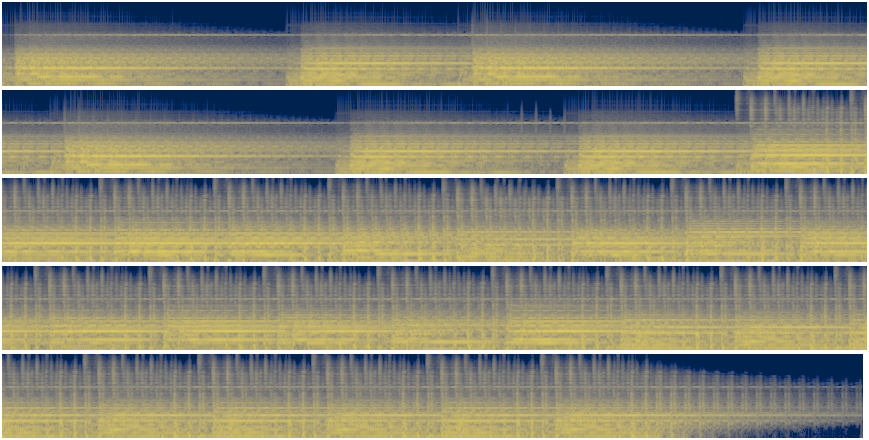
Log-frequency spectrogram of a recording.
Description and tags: Slow Mellow Suspense (They're Going to Get You!)
This is the send (bus) track from a song I wrote. It would be useful in spooky moments. When the drums kick in, you can imagine that a person's fears (which they had been pondering) are suddenly coming true and you are being chased, or running away, trying to get away from something unpleasant. good luck !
